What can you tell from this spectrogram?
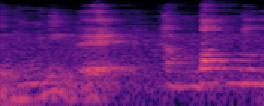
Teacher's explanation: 합성어나 파생어가 만들어지면서 둘째 음절 이하에 오게 되면 그때는 짧은 소리로 바뀝니다. 원래는 눈인데 한방눈 하면은 그냥 짧게 눈 발음이야.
